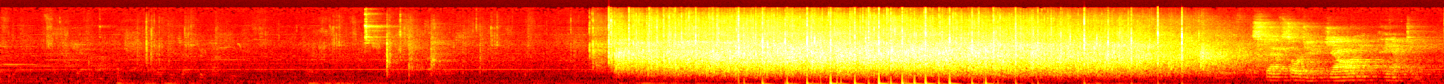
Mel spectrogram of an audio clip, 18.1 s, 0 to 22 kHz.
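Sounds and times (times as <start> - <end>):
crowd applauding: 7.4 - 15.9.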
